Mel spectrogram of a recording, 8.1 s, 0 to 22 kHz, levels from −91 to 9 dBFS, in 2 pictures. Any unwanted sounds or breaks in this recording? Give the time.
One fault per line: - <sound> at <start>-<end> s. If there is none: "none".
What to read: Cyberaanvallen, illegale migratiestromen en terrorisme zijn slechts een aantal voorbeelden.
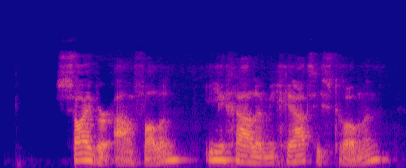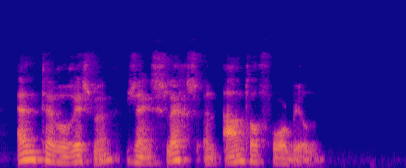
none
